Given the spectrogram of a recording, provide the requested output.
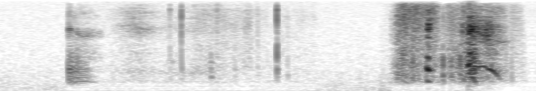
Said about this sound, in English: Excuse me, I just sneezed. I don't know if I was able to keep that off the air or not.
